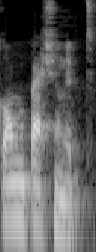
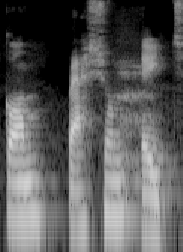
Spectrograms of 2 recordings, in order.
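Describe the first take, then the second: First: Said in the usual way. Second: Slow "compassionate" as com, passion, ate; broken into syllables. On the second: Shown as a demonstration. Teacher showing spelling, "compassionate" slowly in pieces. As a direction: break "compassionate" apart, full "ate" ending. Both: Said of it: "just একটু ভেঙে নিব".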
